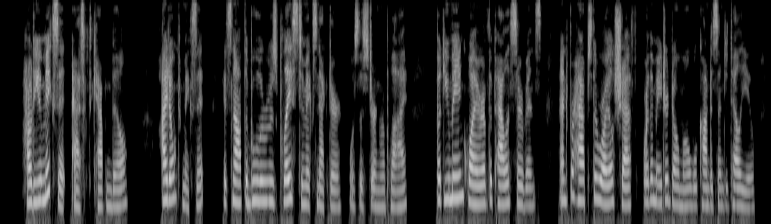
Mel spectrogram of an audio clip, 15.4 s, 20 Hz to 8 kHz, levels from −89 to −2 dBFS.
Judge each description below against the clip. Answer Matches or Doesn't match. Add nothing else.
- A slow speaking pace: Doesn't match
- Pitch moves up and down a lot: Doesn't match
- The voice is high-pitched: Matches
